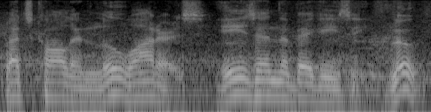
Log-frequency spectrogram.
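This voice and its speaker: Male anchor, middle-aged, low voice, measured delivery over music. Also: crowd noise. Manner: measured, steady delivery with fillers. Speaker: news anchor. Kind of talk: live broadcast commentary.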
